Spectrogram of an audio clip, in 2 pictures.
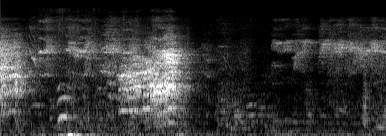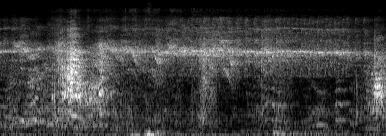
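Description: Chickens cluck and a rooster crows among other birds in an aviary at Gazipur Safari Park, Bangladesh, with a voice talking over the busy, fairly close flock.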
